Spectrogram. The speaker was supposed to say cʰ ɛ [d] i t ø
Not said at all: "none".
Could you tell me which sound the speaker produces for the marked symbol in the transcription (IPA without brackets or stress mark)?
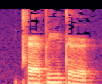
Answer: t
